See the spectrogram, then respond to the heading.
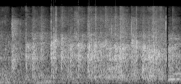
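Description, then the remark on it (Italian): A dense burst of audience applause, many hands clapping steadily at a fairly loud, even level throughout, with no voices standing out. “Applausi.”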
